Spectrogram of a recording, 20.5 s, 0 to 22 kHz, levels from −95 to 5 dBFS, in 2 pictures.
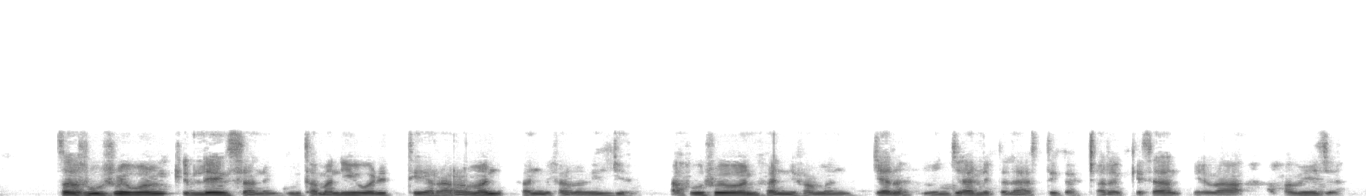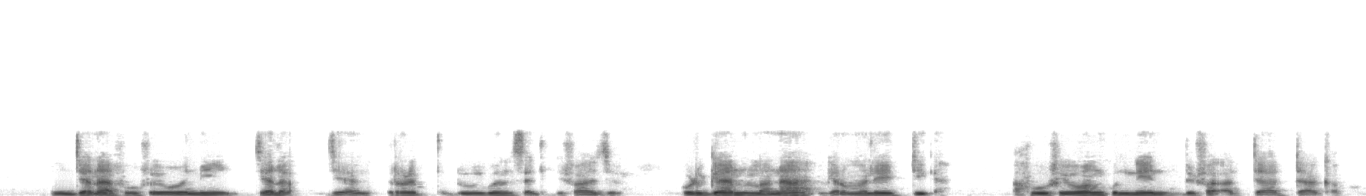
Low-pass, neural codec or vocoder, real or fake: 7.2 kHz; codec, 24 kHz, 0.9 kbps, WavTokenizer, medium speech release version 1; fake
